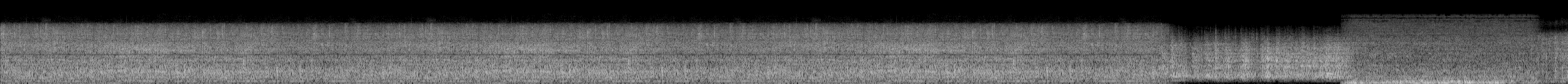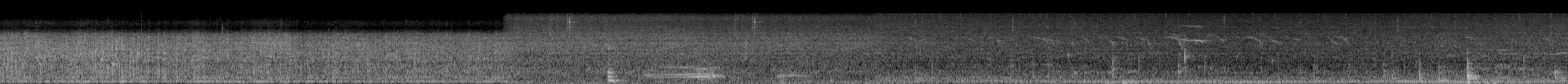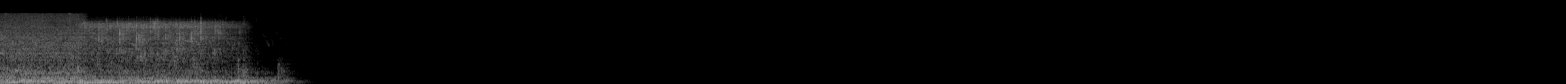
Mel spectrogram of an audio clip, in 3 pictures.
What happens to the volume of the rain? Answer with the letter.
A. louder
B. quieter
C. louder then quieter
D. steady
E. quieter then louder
B.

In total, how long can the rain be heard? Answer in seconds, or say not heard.
34 s.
